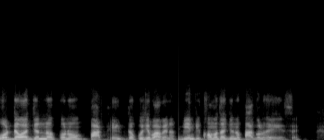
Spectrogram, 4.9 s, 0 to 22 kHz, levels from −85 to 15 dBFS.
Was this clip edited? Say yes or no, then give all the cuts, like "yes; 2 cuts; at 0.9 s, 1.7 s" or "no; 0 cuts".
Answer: yes; 1 cut; at 2.6 s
